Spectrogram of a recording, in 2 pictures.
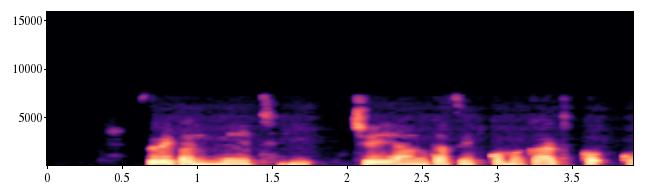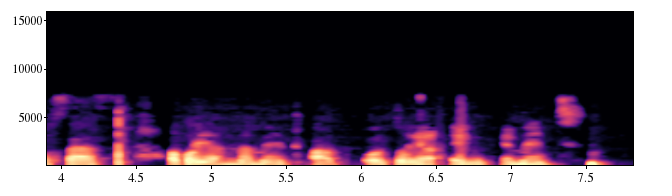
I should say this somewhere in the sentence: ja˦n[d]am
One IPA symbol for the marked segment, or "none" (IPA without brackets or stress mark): n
